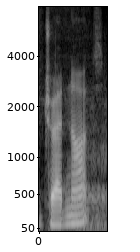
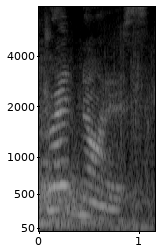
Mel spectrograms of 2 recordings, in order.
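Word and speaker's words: Dreadnoughtus: I was going to read that as dreadnots, but that is not. What is How do you say this? Dreadnotice.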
